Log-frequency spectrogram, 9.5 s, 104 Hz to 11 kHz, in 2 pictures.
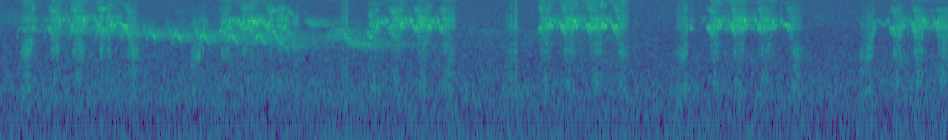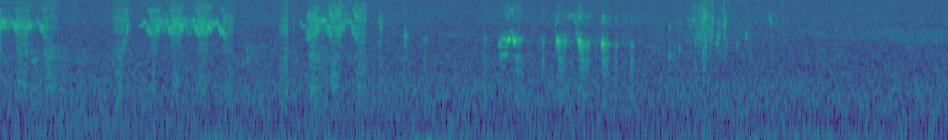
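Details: Black stork chicks, Estonia, 18.05.2019, around the fourth chick's arrival: a run of rasping high bursts roughly twice a second, thinning out toward the end over a constant low hum.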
